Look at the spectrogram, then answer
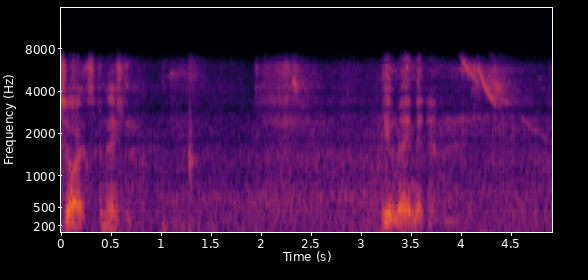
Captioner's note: exhales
